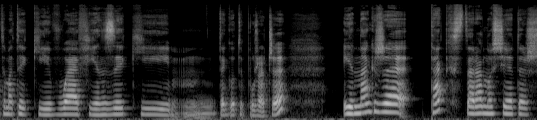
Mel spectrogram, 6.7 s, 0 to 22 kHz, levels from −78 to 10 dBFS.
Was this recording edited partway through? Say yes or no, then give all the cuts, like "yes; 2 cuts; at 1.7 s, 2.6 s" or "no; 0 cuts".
no; 0 cuts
